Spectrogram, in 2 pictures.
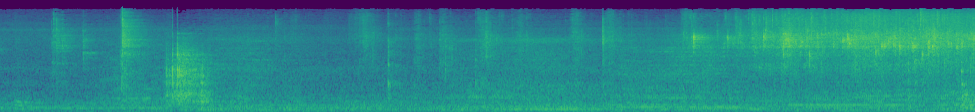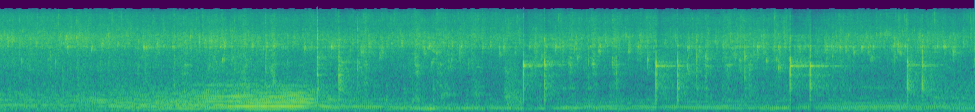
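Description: Light knocks and handling sounds, then ground spice paste starts sizzling as it goes into hot oil in a wok, about a third of the way in, and keeps sizzling. Near the end, sharp ticks from a wooden spatula scraping and knocking paste off a stone mortar over the wok.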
